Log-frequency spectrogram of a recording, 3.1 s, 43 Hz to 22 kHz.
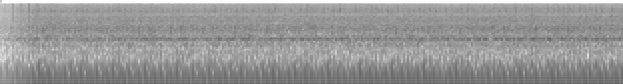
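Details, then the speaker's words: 2003 BMW E39 5 Series, no head gasket fault found, idling after misfire repair including a new gasket: fuel trims back to normal, smooth even idle with no stumble, tick or hiss. "well the field trims are back to normal and the misfire is gone here's the before and this is how the car sounds now"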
